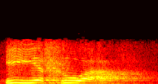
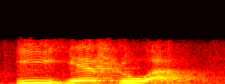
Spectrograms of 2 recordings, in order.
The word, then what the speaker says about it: Иешуа: Если брать еврейский язык, а правильный арамейский язык, на котором разговаривали во дни Иисуса Христа, это имя произносилось «Иешуа». «Иешуа».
